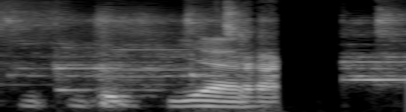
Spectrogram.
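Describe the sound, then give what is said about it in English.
A mobile phone ringtone sounds during a call, a bright melodic run of electronic tones that stops briefly, then starts again. “That's fine. I got a phone call there. I'm going to mute my phone.”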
